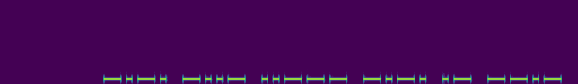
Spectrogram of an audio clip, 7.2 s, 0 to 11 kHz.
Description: Morse code, heard as a keyed tone, about 17 wpm, 700 Hz. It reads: CX2CAQ
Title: DXCC-100 Call Signs - 6 Characters - 17wpm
